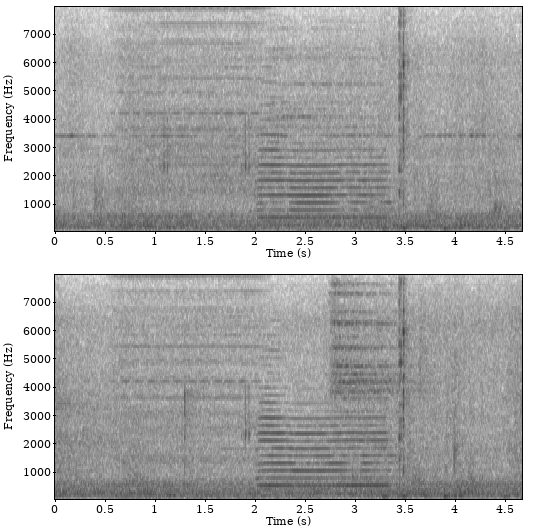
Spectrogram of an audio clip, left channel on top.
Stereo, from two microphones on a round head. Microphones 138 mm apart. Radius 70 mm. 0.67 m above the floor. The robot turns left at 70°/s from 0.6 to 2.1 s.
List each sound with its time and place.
2.0 s a trumpet: 65° left (ahead or behind), 7.5 m; by 3.3 s 70° left (ahead or behind), 7.5 m
3.4 s a camera shutter: 5° left (ahead or behind), 1.1 m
